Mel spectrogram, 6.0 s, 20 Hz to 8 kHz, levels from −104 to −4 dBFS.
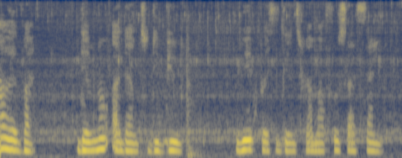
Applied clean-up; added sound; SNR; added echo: none; Water tap, faucet + Drawer open or close; 19 dB; none.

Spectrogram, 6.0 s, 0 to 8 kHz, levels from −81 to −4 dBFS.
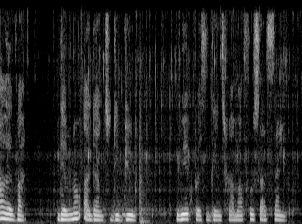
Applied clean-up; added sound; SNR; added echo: neural mask model RNNoise.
